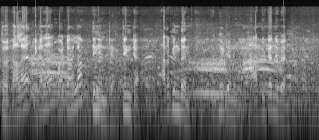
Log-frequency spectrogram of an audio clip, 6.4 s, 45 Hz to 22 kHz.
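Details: Among Sahiwal bull calves purchased by a Khulna farmer in Bangladesh on 7 January, a long, wavering low moo swells midway, partly overlapped by nearby human voices and general outdoor bustle.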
